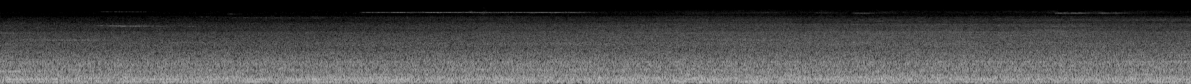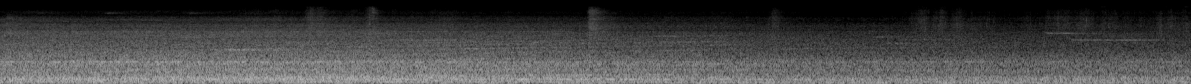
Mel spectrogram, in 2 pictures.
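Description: Tokaido Shinkansen train pulling out of the station platform: a steady rumble that fades over the last few seconds as the train leaves.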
